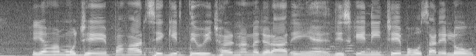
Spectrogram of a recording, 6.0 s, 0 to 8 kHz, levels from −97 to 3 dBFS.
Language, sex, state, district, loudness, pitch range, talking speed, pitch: Hindi, female, Bihar, West Champaran, -12 LUFS, 200-225 Hz, 160 wpm, 210 Hz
